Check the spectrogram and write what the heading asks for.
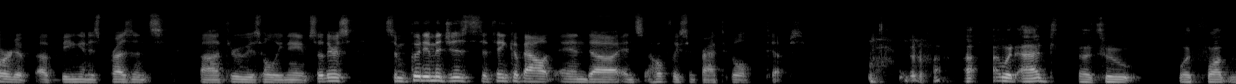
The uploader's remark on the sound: This is a recording of the ninth webinar in the Becoming Byzantine series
